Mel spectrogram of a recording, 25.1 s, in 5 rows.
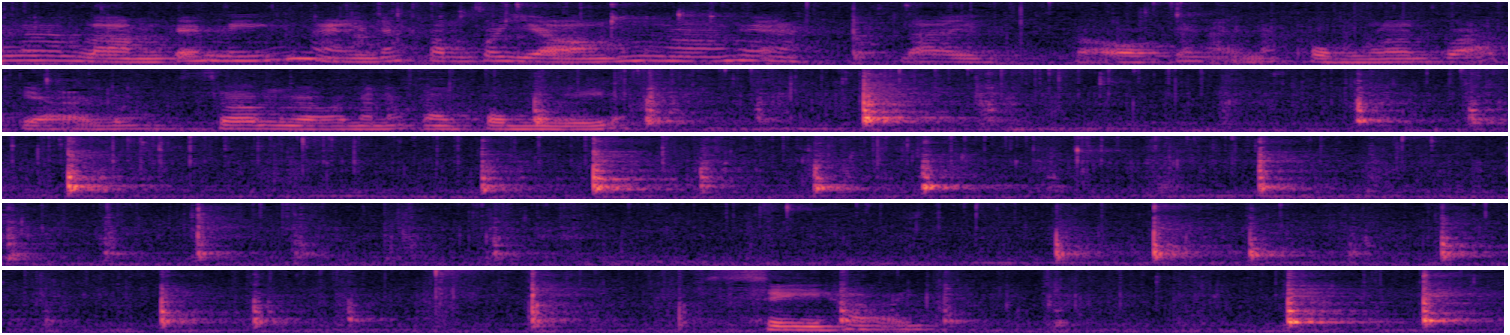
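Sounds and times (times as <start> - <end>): food sizzling in oil: 0.0 - 25.0
fork tapping against pan: 6.7 - 8.5, 9.5 - 10.7, 11.6 - 16.9, 18.5 - 23.7, 24.3 - 25.0.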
